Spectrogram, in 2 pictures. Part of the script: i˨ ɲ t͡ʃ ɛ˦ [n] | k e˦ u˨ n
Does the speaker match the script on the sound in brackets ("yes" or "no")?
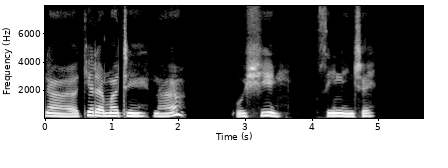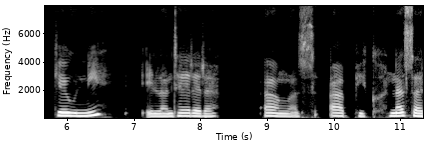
no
